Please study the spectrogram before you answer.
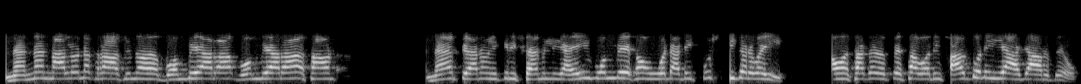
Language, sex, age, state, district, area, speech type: Sindhi, male, 60+, Delhi, South Delhi, urban, conversation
